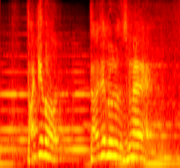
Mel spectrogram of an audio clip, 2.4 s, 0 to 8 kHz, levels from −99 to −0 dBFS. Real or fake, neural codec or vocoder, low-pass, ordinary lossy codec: fake; codec, 16 kHz, 1 kbps, X-Codec, HuBERT features, trained on general audio; none; none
